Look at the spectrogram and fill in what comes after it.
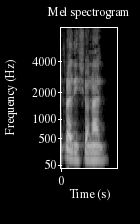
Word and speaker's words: tradicional: Una conmemoración tradicional. Una conmemoración tradicional. Atención a la pronunciación acá, ¿eh? Tradicional tiene esa L final bien marcada, que no se vuelve una U como en portugués.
